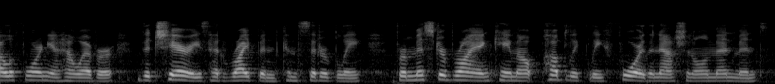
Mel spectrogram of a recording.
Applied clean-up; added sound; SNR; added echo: none; none; none; none.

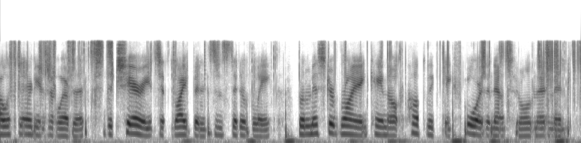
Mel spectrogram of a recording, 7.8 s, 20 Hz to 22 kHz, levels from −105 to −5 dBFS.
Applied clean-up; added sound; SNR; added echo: neural diffusion model UNIVERSE++.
